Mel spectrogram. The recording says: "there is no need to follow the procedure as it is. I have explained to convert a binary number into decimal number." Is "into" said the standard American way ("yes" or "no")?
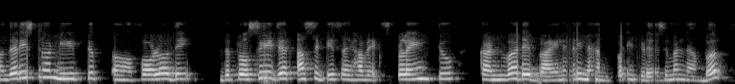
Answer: yes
